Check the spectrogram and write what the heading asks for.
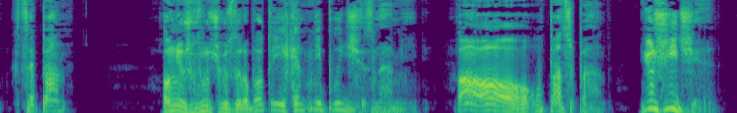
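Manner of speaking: high, eager, persuasive character voice; excitable neighbour. A narrator's reading. (wysoki, podekscytowany głos namawiającego sąsiada)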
